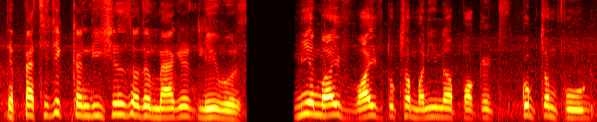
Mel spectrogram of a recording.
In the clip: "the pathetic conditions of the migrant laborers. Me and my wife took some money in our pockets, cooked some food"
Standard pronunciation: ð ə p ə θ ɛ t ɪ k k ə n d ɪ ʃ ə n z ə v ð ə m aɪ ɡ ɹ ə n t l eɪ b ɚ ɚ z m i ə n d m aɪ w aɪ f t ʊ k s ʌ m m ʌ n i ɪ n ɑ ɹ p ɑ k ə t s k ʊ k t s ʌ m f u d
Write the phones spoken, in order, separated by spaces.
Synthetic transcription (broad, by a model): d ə p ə s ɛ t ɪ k k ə n d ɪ ʃ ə n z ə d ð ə m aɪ ɡ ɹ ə t l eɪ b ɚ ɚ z m i ə n d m aɪ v aɪ f t ʊ k s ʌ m m ʌ n i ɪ n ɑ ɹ p ɑ k ə t s k ʊ k t s ʌ m f u d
